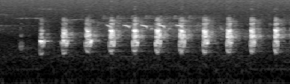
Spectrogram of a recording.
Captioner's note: turkey calls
